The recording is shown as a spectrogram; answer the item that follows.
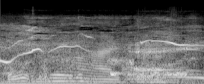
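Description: A high, wavering cry that slides up and down in pitch, with other voices and a steady low hum beneath it.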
